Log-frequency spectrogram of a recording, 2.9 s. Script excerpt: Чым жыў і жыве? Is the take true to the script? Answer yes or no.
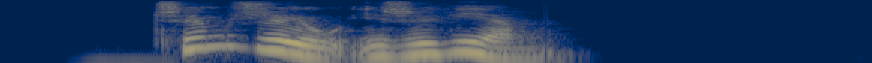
yes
